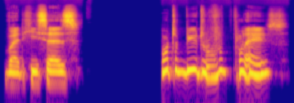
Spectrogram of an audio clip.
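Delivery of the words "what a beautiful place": much higher, slow squeaky elf voice rising to a shout; Dobby accent. Acted. Friend asked for accent, Dobby's last line in a high squeak. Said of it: "Accent, please".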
